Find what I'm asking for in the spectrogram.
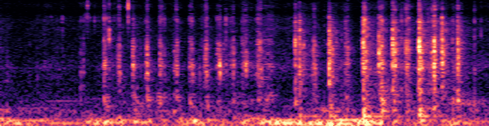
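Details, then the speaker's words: Keyboard after a DIY repair of a dead keyboard: quick irregular key clacks, about four a second, crisp and even with no dead or sticking keys. Normal typing after the repair. "Can type anything you want. You can even go on a typing competition with it."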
